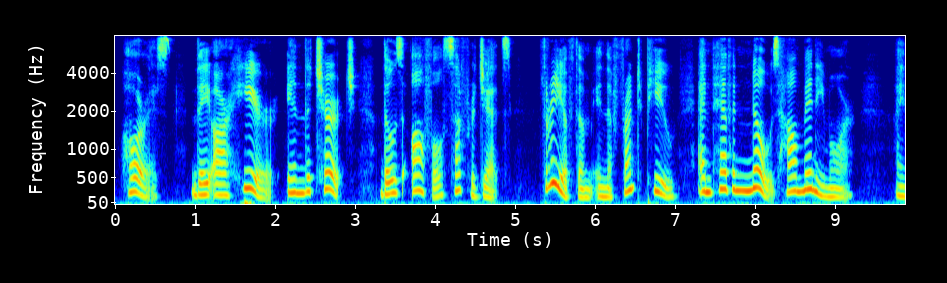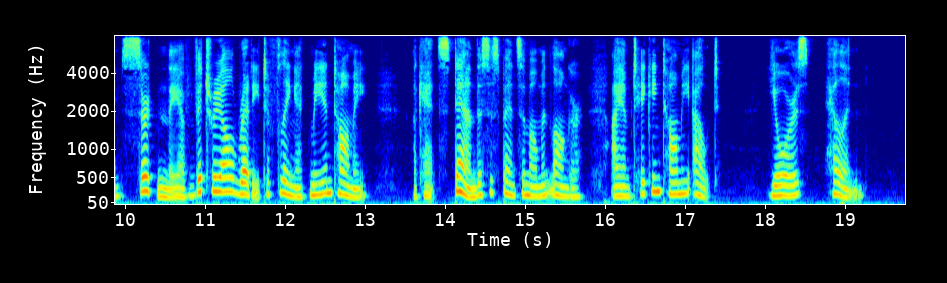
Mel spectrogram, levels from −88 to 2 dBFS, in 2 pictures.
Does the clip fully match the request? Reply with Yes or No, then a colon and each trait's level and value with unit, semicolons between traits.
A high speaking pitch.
Yes: high, 200 Hz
